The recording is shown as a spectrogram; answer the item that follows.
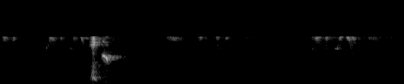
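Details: Eclectus parrot copying a cold sufferer's cough: one rough, explosive cough-like burst ending in a brief tonal squeak, set among quiet, high-pitched chattering notes before and after.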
